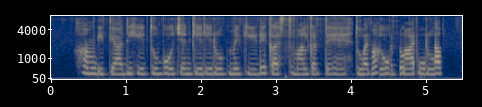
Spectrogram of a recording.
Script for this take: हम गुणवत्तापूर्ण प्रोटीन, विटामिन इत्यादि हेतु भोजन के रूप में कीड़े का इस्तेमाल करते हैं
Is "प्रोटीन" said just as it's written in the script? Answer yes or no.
no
